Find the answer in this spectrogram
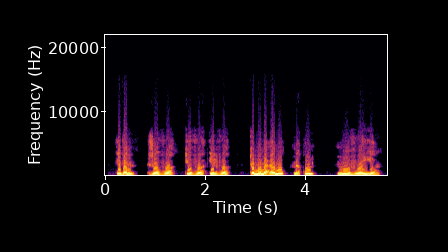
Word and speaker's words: voit: تي فوا انت ترى، il voit هو يرى. طبعا كلهم تيتنطقوا بحال بحال، ولكن في الكتابه راه مش بحال بحال.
